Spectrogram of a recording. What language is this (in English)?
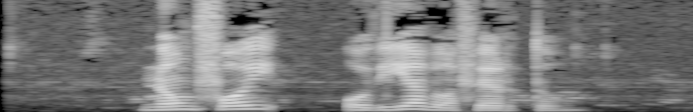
Galician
